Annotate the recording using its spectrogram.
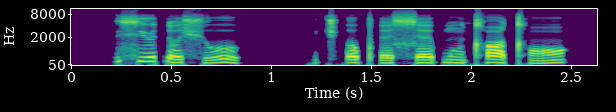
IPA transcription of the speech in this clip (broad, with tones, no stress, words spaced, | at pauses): xʲə˞˦˥ɗʌ˩˧˩ʃʊ˩˧˩ | t͡ʃʼʌ˧˩pʼɛ˩ sɛ˩˧ɓũ˩˧ tʰɑ˧˩tʰɔ̃˩˧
